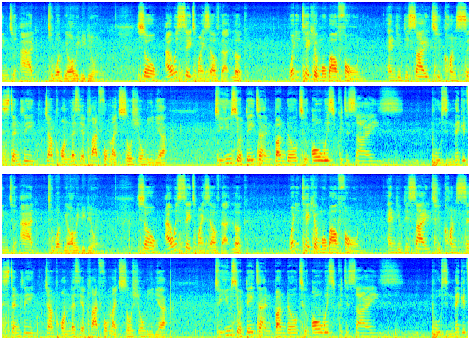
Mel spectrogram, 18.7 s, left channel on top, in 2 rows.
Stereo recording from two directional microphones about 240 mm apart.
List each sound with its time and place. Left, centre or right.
0.1 s speech: left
